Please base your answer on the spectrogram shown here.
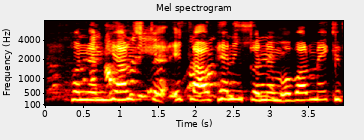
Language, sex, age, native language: Icelandic, male, 11, Icelandic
